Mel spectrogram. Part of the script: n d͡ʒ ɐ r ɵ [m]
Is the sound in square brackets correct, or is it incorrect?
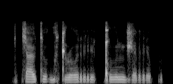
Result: incorrect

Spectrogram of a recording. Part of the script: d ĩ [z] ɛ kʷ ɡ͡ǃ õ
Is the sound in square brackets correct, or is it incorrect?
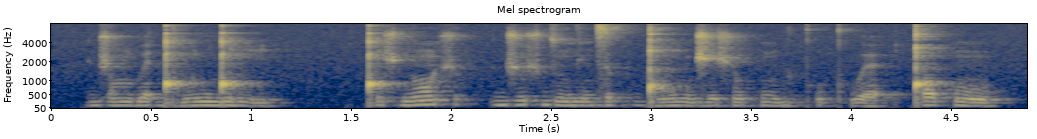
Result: incorrect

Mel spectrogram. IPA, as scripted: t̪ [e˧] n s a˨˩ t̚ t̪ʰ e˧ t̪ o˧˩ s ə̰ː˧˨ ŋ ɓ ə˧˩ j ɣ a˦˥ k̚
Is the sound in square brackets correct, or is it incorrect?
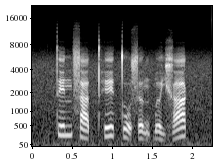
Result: correct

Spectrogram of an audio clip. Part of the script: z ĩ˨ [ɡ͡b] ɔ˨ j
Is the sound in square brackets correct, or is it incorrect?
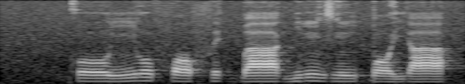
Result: incorrect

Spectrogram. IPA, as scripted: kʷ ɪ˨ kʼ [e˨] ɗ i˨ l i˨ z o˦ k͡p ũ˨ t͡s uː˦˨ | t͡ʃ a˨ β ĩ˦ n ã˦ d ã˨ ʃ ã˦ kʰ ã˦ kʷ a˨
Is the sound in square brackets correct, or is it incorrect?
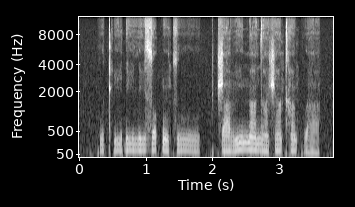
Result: incorrect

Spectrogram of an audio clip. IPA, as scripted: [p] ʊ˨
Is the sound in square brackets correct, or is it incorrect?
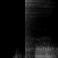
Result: incorrect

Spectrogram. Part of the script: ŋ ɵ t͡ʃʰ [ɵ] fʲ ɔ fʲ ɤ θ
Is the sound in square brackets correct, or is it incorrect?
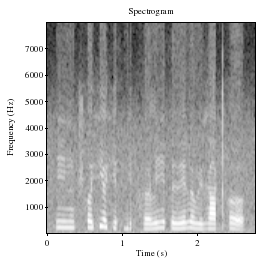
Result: incorrect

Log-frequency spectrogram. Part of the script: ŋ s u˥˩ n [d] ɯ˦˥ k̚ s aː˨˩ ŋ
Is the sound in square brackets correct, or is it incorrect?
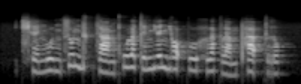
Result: correct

